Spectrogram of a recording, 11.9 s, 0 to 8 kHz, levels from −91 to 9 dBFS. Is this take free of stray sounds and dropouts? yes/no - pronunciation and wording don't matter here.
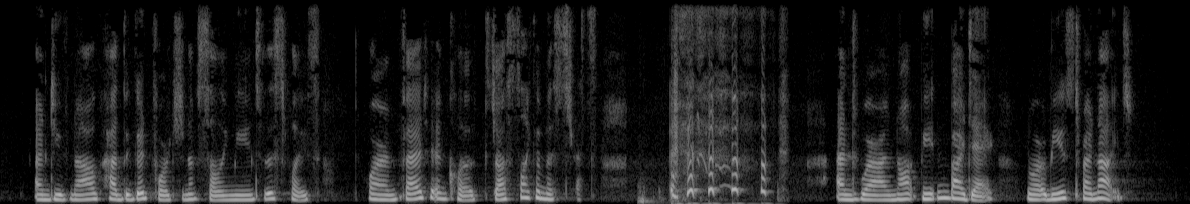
no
